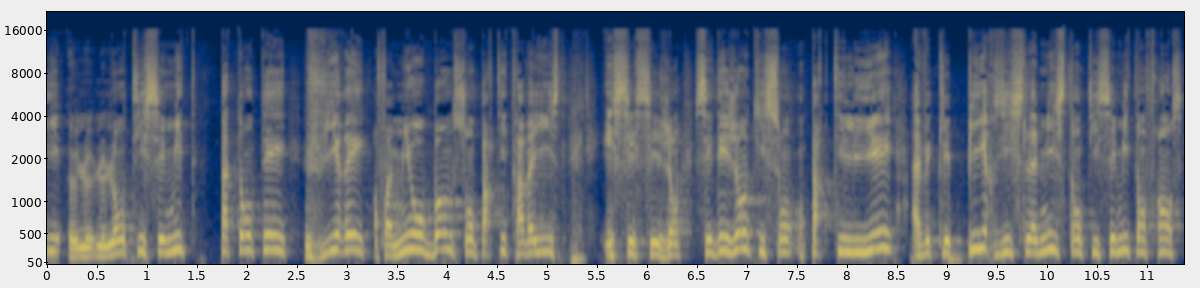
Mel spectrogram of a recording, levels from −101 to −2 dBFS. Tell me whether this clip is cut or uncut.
cut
